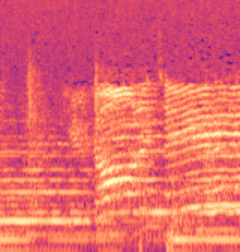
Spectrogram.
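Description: Country band playing an instrumental break on electric guitars over steady bass notes, with a lead line that bends up in pitch about a second in.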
